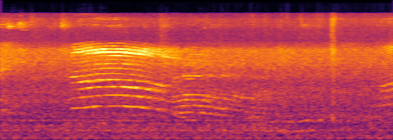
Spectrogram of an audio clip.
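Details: Kalu the kitten gives a clear meow that rises then falls over about a second, followed by a softer, shorter second meow, all over a steady low indoor hum.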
